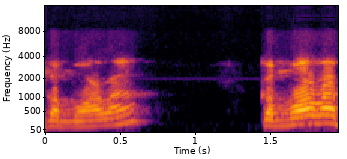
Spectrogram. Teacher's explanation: it's not the mute letter Olive in that particular case so it's a gutural kind of G sound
